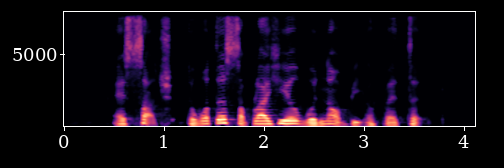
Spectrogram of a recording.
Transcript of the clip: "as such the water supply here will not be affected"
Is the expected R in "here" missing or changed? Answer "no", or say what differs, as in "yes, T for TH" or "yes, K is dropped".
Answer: yes, L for R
